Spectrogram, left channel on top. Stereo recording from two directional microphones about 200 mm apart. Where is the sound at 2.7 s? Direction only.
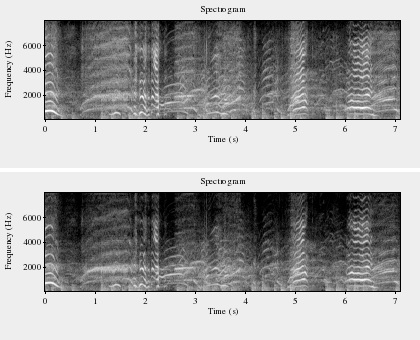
45° right (ahead or behind).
